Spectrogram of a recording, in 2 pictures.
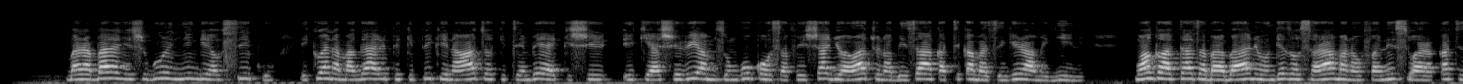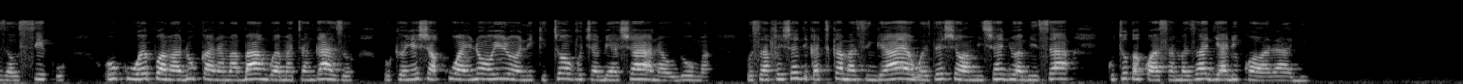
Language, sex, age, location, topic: Swahili, female, 18-24, Dar es Salaam, government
